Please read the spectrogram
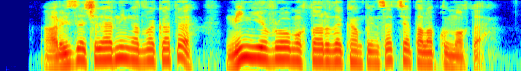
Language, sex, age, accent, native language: Uzbek, male, 19-29, Qoraqalpog'iston, Karakalpak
